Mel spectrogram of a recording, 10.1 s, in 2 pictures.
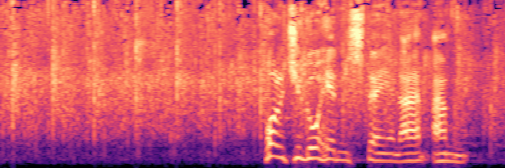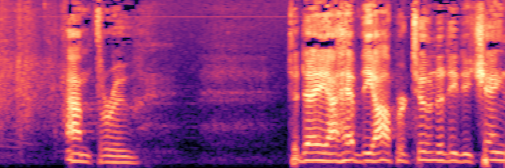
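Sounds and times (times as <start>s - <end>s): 
audience clapping hands: 0.0s - 6.3s
speech: 2.6s - 4.8s, 5.7s - 6.5s, 7.9s - 10.0s.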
